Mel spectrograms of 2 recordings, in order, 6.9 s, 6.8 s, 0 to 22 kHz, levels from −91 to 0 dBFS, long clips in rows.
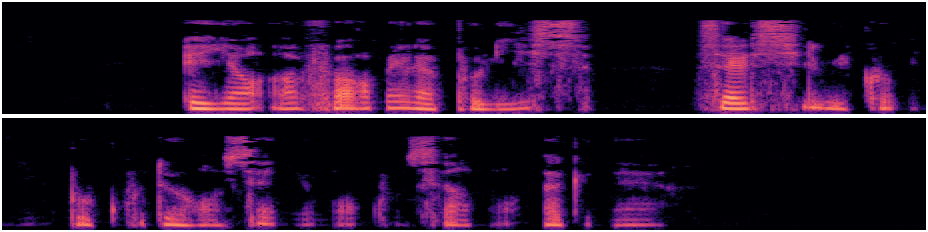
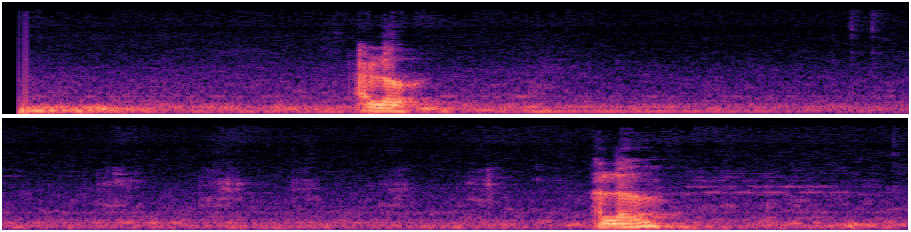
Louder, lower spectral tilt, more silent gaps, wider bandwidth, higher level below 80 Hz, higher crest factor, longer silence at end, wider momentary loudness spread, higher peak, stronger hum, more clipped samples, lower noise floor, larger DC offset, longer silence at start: second, -27 LUFS vs -19 LUFS; second, -4.5 dB/octave vs -9 dB/octave; neither; second, 11.5 kHz vs 13.5 kHz; second, -70 dBFS vs -48 dBFS; about the same, 24 dB vs 22 dB; first, 1 s vs 0 s; second, 16 LU vs 24 LU; second, -6 dBFS vs -2 dBFS; neither; neither; first, -83 dBFS vs -40 dBFS; neither; first, 0.7 s vs 0.05 s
